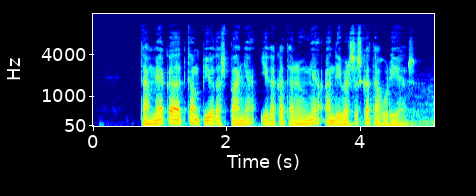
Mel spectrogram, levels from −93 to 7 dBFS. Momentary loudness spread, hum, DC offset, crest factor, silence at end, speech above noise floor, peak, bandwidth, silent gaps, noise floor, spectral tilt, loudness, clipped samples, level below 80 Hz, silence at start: 7 LU; none; under 0.1%; 18 dB; 0 s; 51 dB; -8 dBFS; 10.5 kHz; none; -76 dBFS; -7 dB/octave; -26 LUFS; under 0.1%; -44 dBFS; 0.7 s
